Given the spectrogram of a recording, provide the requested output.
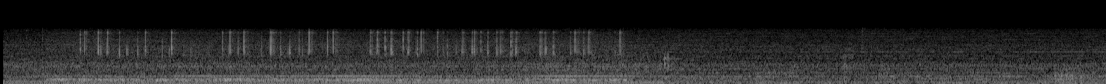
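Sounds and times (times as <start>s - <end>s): steady low hum: 0.0s - 11.0s
quick sharp clicks: 0.8s - 6.3s.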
